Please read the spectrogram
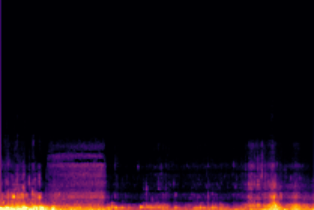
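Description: Underwater breathing of a diver on a regulator: a burst of bubbling exhaust at the start, then a short hiss of a breath drawn in about a second in. Rough bubbling starts building again near the end.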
